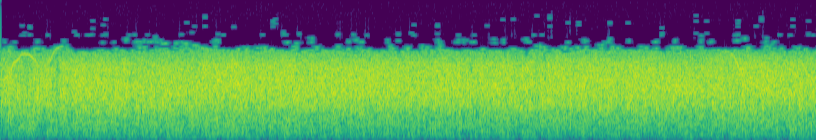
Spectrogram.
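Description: Studio audience applauding, a dense steady clapping that starts suddenly and holds at an even level throughout.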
